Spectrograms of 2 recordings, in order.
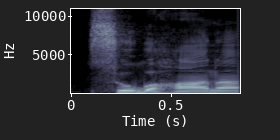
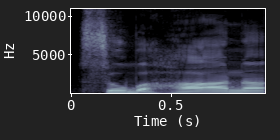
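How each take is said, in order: Both takes have the same delivery.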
